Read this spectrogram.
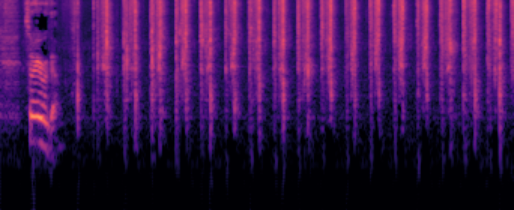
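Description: Playing cards are shuffled with quick, rapid flicks.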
